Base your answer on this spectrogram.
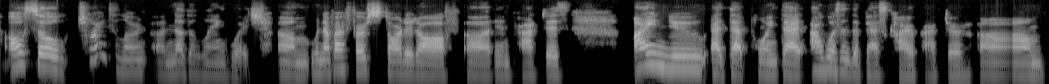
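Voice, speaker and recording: A woman chiropractor, Vietnamese by first language, talks through practice advice in a low-pitched voice. She stumbles often on fillers and repeated words but stays earnest. The sound is dry and close. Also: no echo. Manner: many fillers and restarts, earnest and advising. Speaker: chiropractor presenting. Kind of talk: unscripted webinar talk.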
